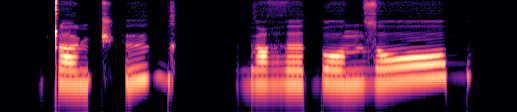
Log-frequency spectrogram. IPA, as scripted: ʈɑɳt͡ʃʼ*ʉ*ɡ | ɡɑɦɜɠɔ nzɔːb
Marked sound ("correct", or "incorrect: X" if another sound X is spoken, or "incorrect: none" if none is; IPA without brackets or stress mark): correct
